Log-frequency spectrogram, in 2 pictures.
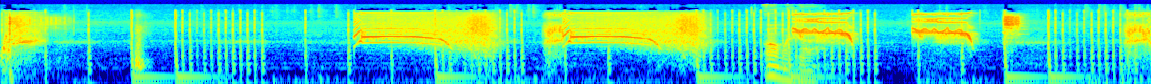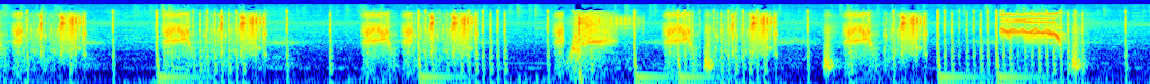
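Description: Retro game music plays with a thumping beat.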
